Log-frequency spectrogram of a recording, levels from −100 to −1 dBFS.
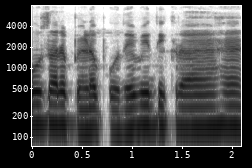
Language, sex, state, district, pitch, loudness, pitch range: Hindi, male, Jharkhand, Garhwa, 140 Hz, -14 LUFS, 135-145 Hz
